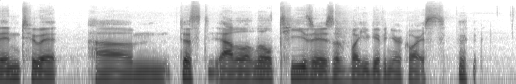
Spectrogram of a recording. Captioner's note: laughter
